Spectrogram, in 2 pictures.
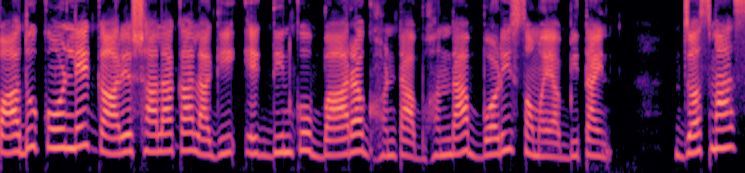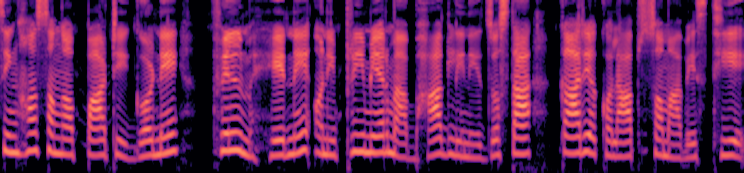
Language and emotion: Nepali, neutral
